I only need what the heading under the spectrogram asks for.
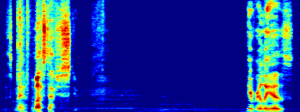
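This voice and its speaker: A variety game streamer chats casually on a livestream, rambling and playful as he gives commentary. His lowish voice moves at a moderate pace, captured on a close streaming microphone with no room sound and faint game music behind him.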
